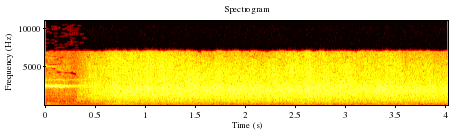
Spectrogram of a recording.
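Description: A short, shrill BBC game show whistle, its sound slowly deteriorating, sounds for a fraction of a second on a single high pitch, then steady, loud applause breaks out and continues to the end.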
